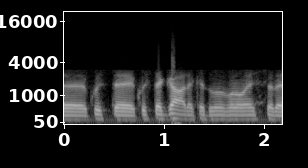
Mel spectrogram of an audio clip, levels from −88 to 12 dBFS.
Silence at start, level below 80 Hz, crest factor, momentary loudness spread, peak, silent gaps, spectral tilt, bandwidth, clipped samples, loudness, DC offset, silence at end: 0 s; -62 dBFS; 16 dB; 6 LU; -10 dBFS; none; -8.5 dB/octave; 6 kHz; under 0.1%; -25 LUFS; under 0.1%; 0 s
